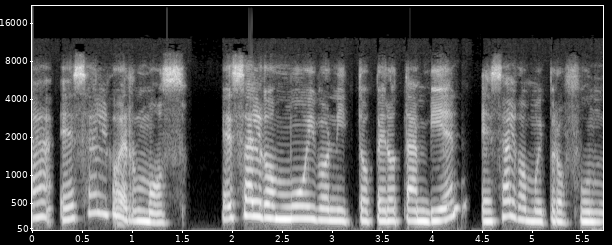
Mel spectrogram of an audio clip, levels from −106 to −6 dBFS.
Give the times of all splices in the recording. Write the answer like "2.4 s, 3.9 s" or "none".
1.7 s

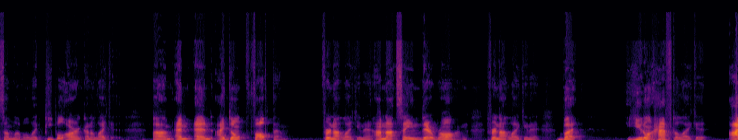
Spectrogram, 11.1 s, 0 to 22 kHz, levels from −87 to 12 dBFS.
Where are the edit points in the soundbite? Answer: none

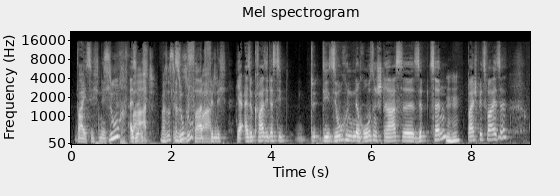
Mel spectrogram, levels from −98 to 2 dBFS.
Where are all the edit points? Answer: 1.7 s, 3.2 s, 7.8 s

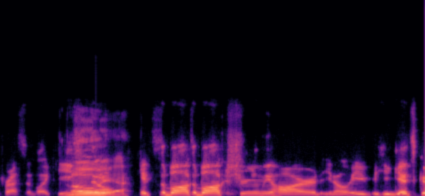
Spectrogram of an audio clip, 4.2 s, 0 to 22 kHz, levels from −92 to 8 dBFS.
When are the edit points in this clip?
1.3 s, 1.9 s

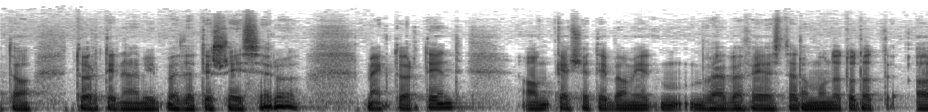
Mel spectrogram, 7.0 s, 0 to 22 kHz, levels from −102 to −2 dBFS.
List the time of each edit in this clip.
1.2 s, 4.2 s, 6.0 s

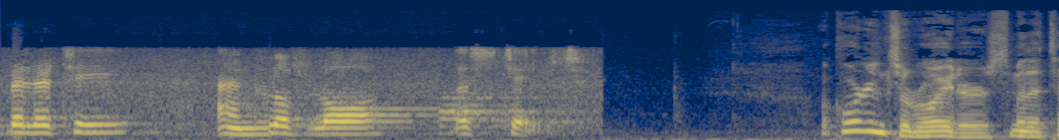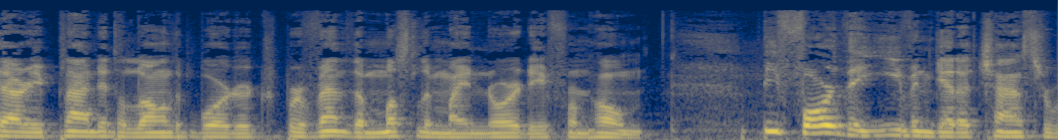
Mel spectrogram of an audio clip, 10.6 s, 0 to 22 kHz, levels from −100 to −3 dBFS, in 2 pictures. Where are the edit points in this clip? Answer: 1.3 s, 2.2 s, 5.0 s, 5.9 s, 6.2 s, 8.2 s

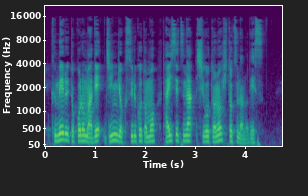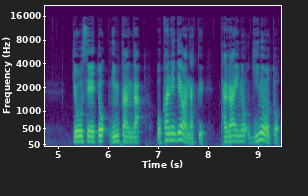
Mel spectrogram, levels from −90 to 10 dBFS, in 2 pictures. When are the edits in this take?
2.3 s

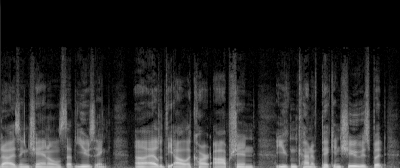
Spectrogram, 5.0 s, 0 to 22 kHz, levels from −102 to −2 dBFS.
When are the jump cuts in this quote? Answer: 0.9 s, 2.0 s, 3.4 s

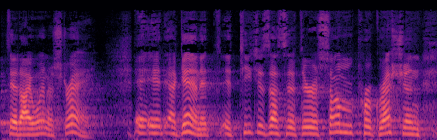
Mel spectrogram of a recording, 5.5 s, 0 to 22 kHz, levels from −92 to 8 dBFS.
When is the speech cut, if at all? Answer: none

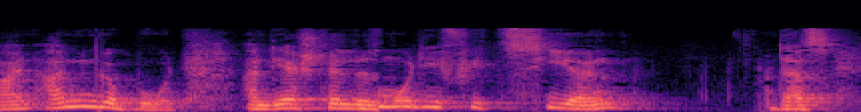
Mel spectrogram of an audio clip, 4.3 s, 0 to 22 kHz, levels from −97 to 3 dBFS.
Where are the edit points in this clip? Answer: 1.9 s

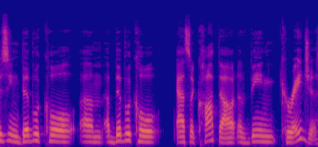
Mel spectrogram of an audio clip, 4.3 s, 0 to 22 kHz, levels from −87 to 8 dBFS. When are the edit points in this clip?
1.4 s, 2.4 s

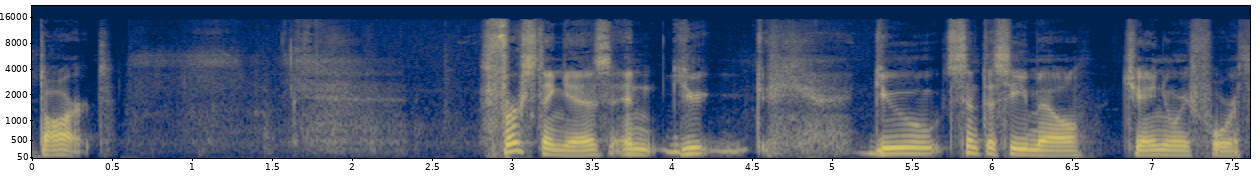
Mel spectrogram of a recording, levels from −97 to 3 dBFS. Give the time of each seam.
none

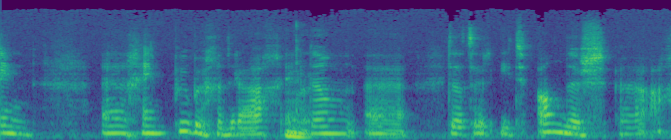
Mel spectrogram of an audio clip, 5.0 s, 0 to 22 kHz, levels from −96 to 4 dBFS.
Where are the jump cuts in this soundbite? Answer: 3.3 s

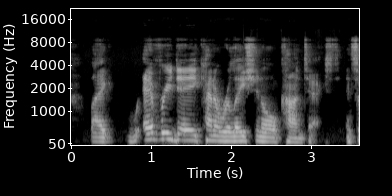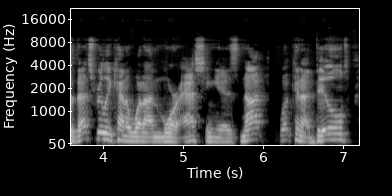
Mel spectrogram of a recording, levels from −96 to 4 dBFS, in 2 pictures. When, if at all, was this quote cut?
6.1 s

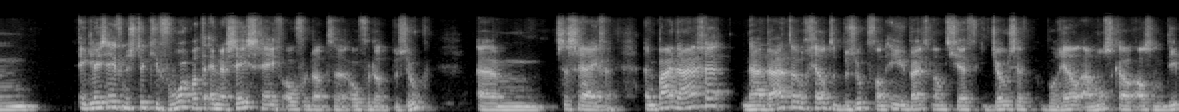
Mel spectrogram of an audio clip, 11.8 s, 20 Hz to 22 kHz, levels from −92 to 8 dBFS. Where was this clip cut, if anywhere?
none

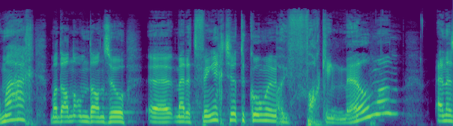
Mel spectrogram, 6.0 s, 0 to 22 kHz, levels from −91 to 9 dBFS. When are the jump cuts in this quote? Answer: 3.7 s

